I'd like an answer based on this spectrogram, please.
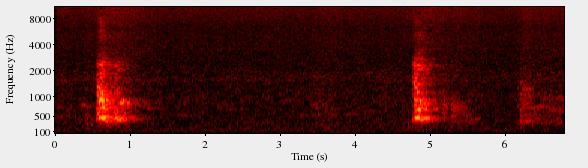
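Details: Neighbour's dogs barking through the night at anybody using the public sidewalk on either side of the street: two sharp barks early, another single bark near five seconds and a fainter one after six, with quiet street background between.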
